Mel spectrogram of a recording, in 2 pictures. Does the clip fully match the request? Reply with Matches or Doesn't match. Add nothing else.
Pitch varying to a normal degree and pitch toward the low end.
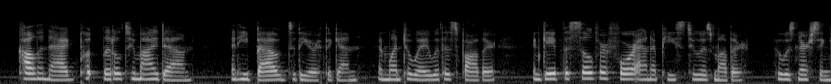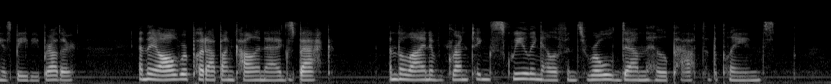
Doesn't match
